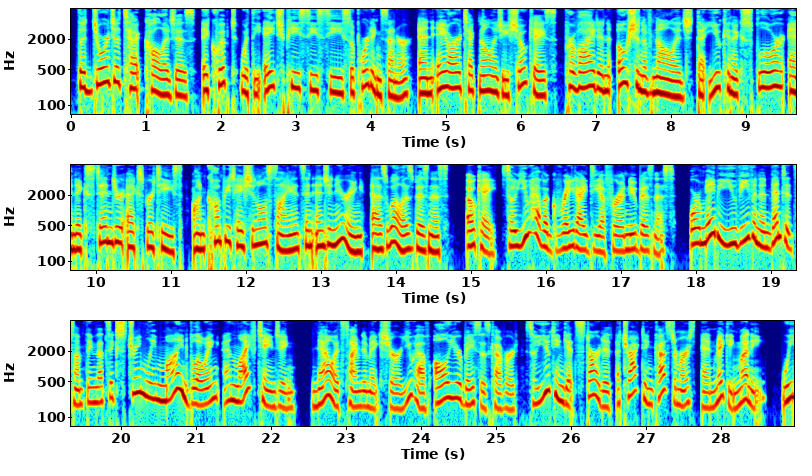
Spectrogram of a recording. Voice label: english american corporate videos

